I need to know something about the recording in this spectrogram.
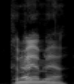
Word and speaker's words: Kamehameha: Kamehameha.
